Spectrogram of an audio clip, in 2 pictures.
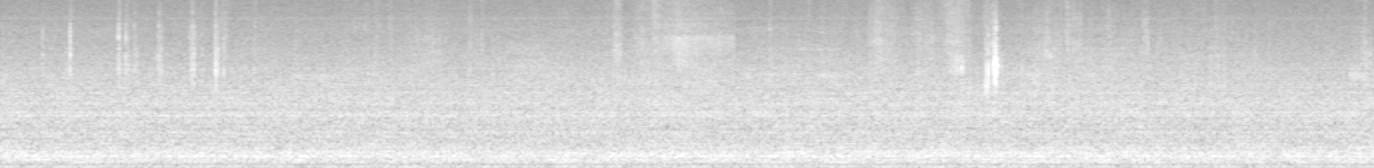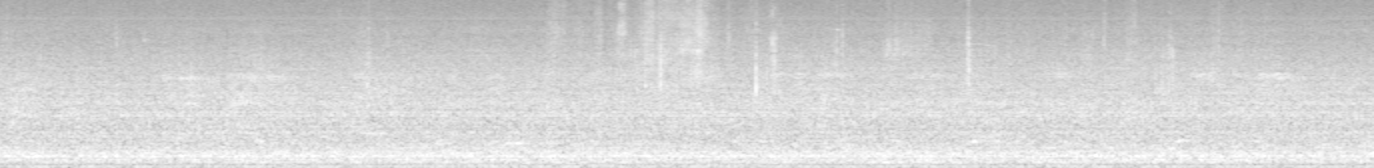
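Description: Thread and fabric rustle softly as hands stitch.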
